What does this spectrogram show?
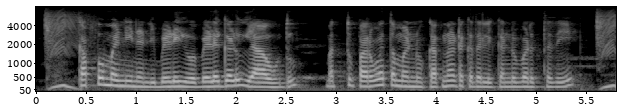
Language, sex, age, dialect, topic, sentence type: Kannada, male, 31-35, Coastal/Dakshin, agriculture, question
